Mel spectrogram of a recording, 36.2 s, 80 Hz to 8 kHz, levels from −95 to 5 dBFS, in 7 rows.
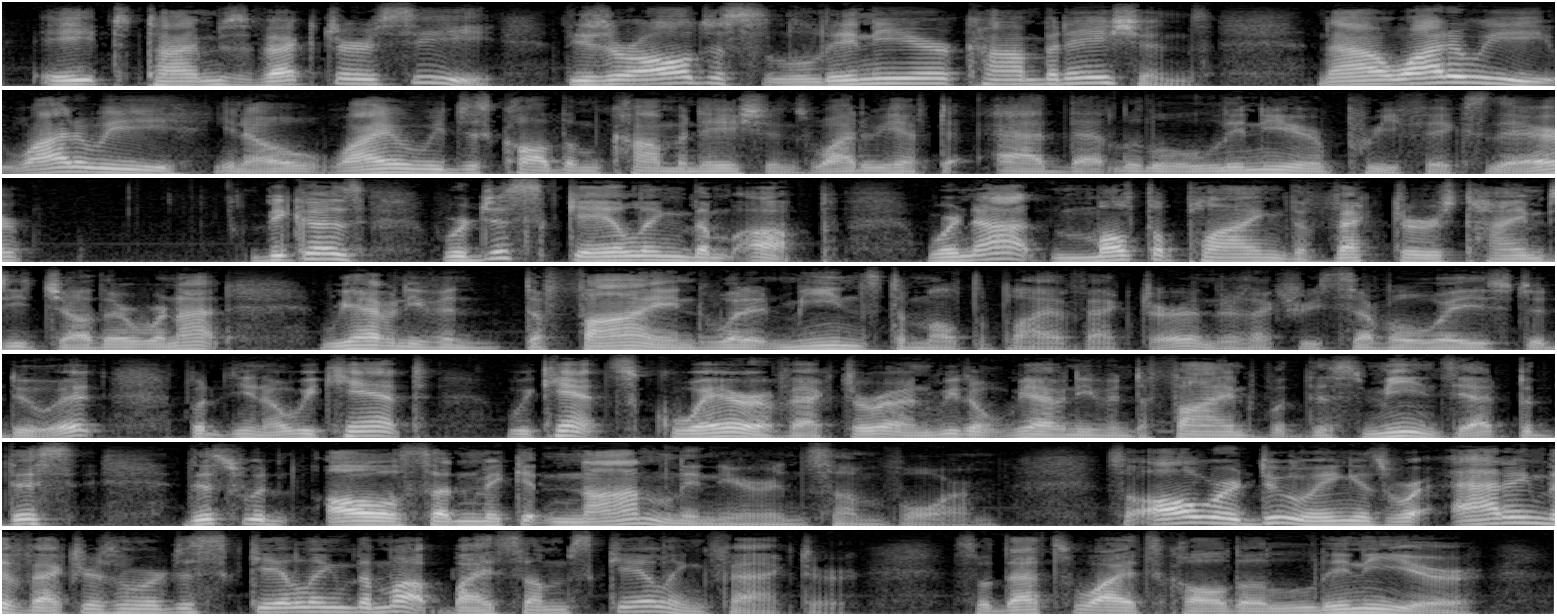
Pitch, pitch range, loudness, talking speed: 110 Hz, 90-135 Hz, -24 LUFS, 230 wpm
